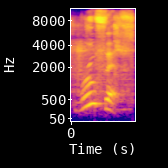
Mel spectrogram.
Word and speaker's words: Rufus: Well, there's one commander that's name is Rufus. It rhymes with Doofus.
